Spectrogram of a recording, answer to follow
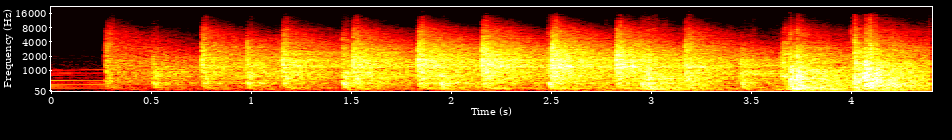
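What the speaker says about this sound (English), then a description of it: "what's going on right now with all this banging is an organ being rescued from a Baptist church in the village of Chipperfield in Hertfordshire" Steady heavy thuds, about one every third of a second, close and loud in a reverberant room as a pipe organ is dismantled in a Baptist church in Chipperfield, Hertfordshire, with no talk.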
